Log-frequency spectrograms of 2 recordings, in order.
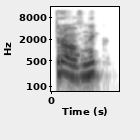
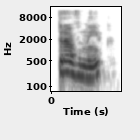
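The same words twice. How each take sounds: First: Травник as ТРАВник; stress on first syllable. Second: Травник as травНИК; stress on second syllable. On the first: Teacher naming a herb encyclopedia, травник stressed on ТРАВ. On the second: Teacher naming a garden plot, травник stressed on НИК. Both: Shown as a demonstration. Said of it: "Порівняйте".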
